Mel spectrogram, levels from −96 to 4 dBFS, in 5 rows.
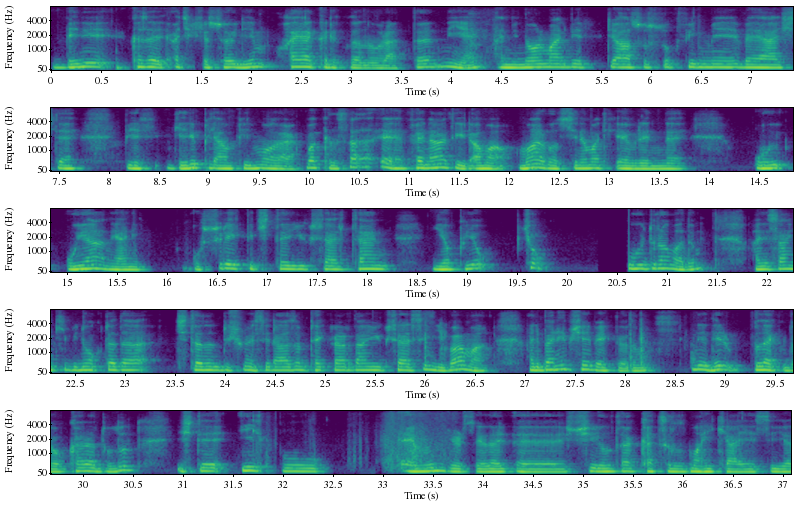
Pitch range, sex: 135-165 Hz, male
